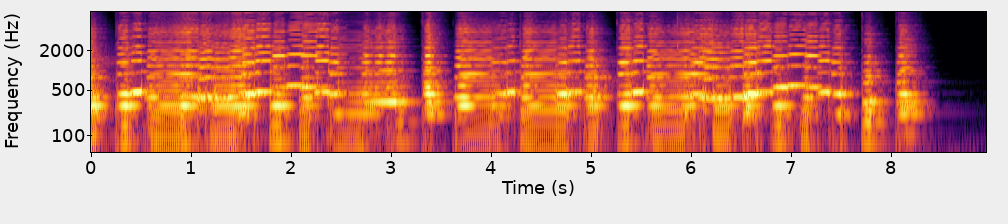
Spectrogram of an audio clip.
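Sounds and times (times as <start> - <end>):
Klezmer Jewish dance music: 0.0 - 8.5.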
